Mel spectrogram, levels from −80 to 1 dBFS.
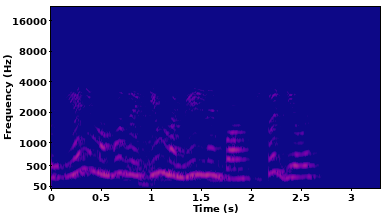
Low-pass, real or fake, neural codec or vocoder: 3.6 kHz; real; none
